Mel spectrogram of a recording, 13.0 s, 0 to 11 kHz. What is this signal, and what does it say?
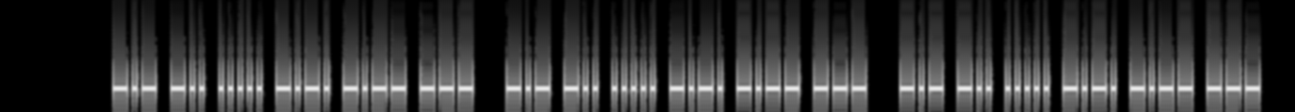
Morse code, heard as a keyed tone, about 25 wpm, 700 Hz. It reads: KD5CYO KD5CYO KD5CYO
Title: USA Call Signs Repeated 3x 25wpm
